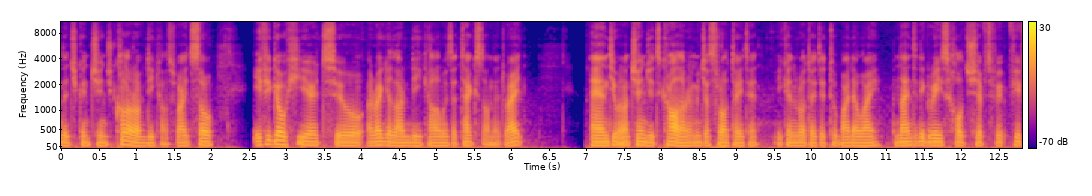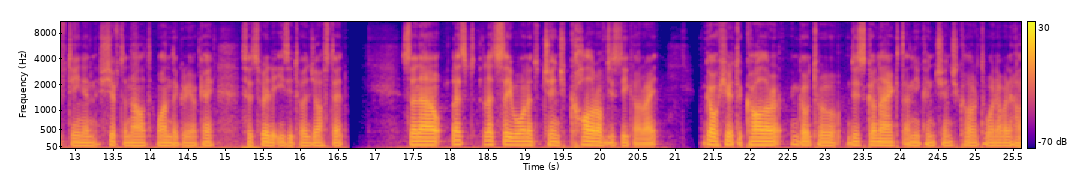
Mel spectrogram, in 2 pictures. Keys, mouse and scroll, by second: 0.4 x, 0.5 click, 0.7 click, 1.0 shift+a, 1.9 click, 2.3 d, 3.4 click, 4.0 click, 4.8-5.1 middle drag, 5.4 click, 5.7-6.1 middle drag, 6.6 click, 7.0 shift+middle click, 7.3-8.5 shift+middle drag, 8.8 d, 9.5 click, 10.7 middle click, 12.0 middle click, 13.5 alt+shift+middle click, 13.9 alt+shift+middle click, 14.1 alt+shift+middle click, 14.7 alt+shift+middle click, 15.0 alt+shift+middle click, 15.8 scroll down 1, 15.9 alt+shift+middle click, 16.1 alt+shift+middle click, 16.9 shift+middle click, 17.2 shift+middle click, 18.7 shift+middle drag, 20.0 shift+middle click, 20.4 shift+middle click, 21.4 shift+click, 22.4 shift+click, 23.4 click, 24.1 click, 24.4 click, 25.0 click.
